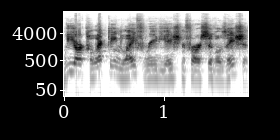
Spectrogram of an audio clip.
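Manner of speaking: normal talking voice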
